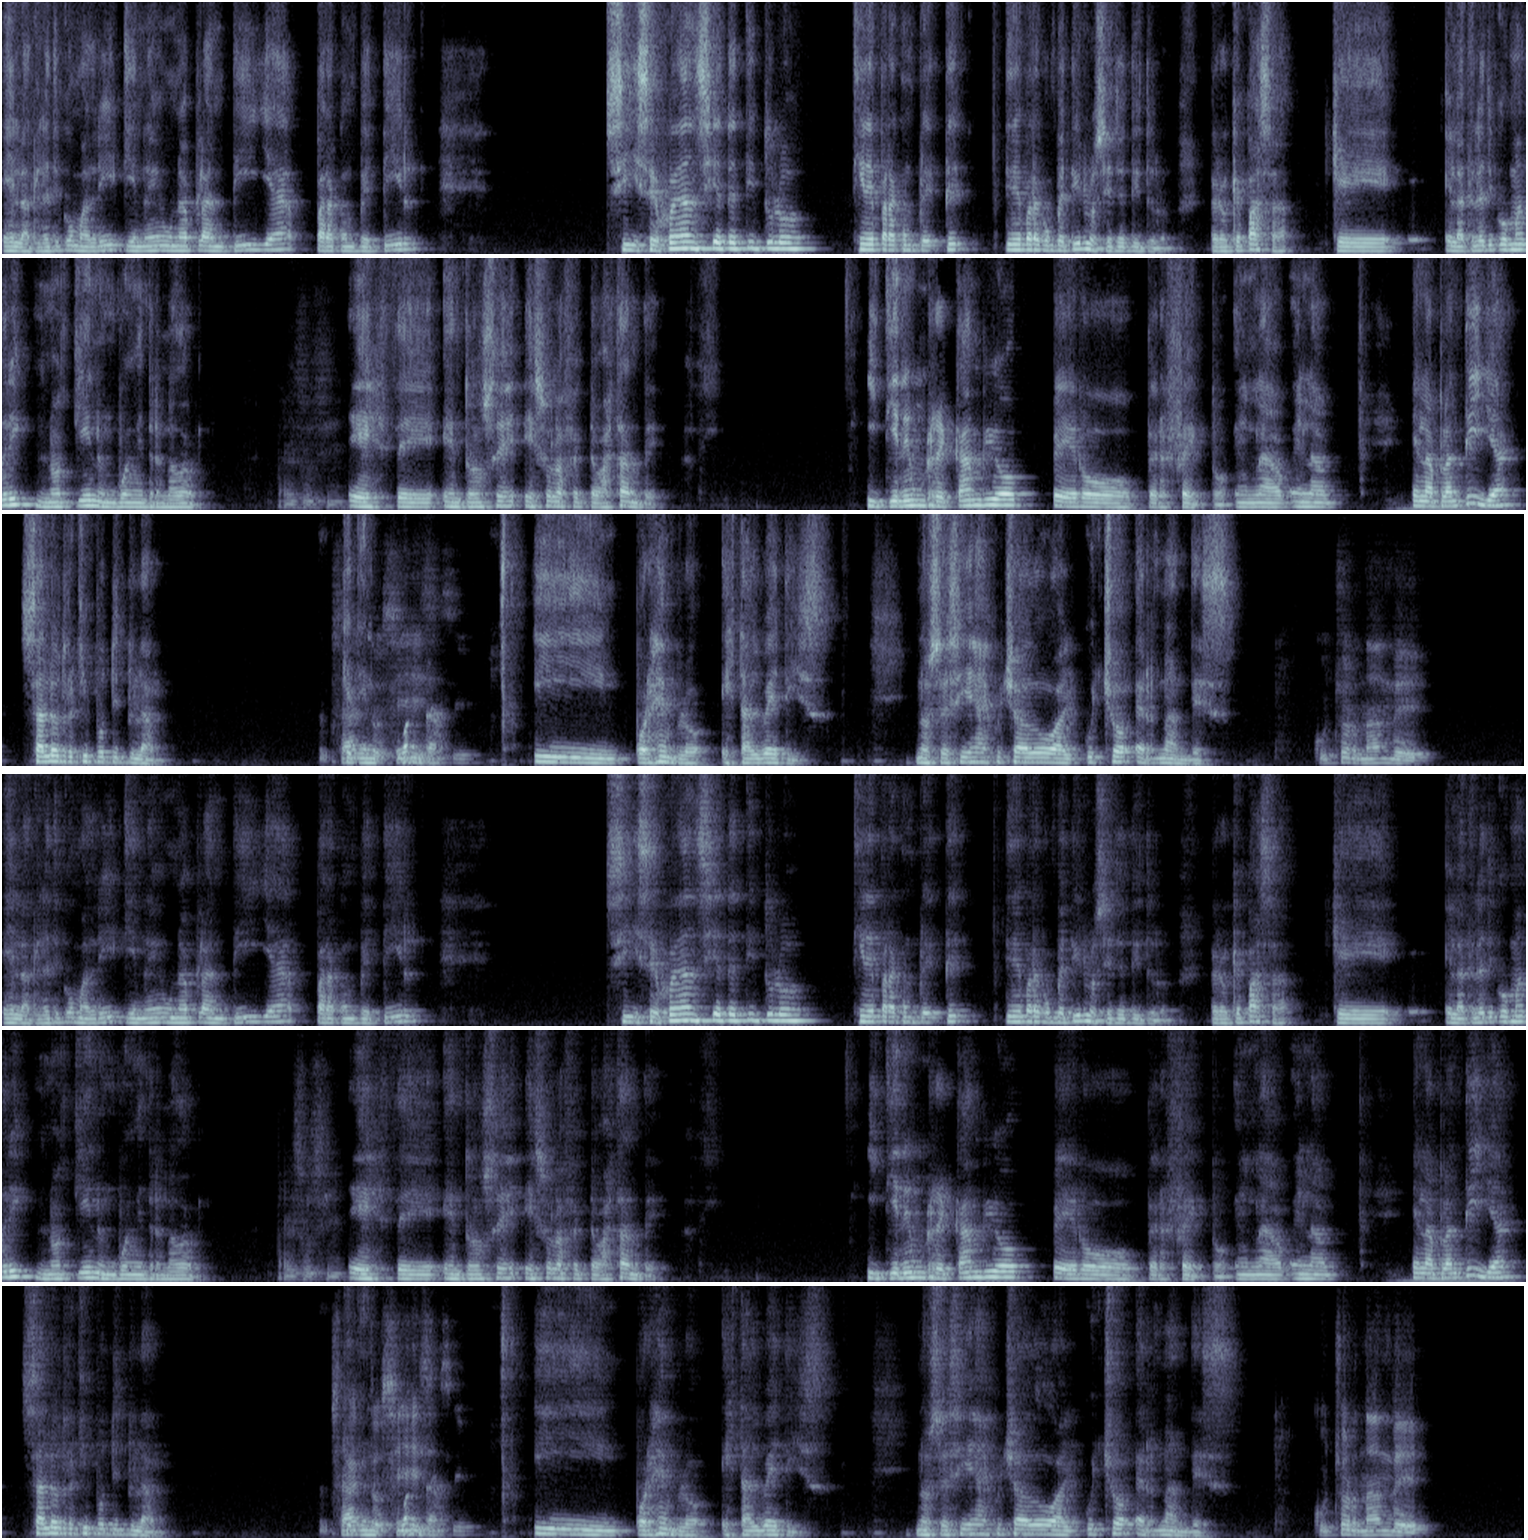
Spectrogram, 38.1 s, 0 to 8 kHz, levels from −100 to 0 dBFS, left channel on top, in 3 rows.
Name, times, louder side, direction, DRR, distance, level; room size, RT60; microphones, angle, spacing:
voice 1, 0.0-3.5 5.0-6.8 7.1-8.1 8.4-9.8 10.1-10.7 11.1-14.4 15.6-18.2 19.9-23.8 24.5-26.8 28.3-29.0 29.8-32.3 33.0-35.6, left 3 dB, 70° left, 0.8 m, -28 dB
voice 2, 15.0-15.6 28.2-29.3 33.7-34.0 36.3-37.2, right 2 dB, 85° right, 1.8 m, -36 dB
12.5 x 7.3 x 3.1 m
head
